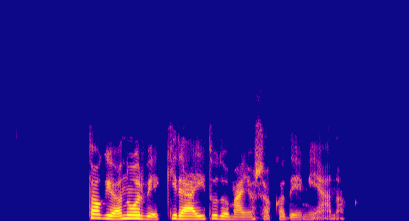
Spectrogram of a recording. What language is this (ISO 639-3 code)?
hun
